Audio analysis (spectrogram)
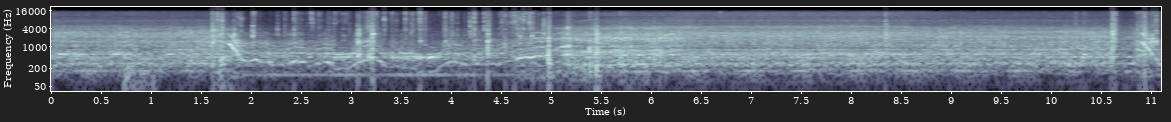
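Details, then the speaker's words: Aurora AS890C paper shredder with its safety features removed, shredding floppy disks; described as very worn out: rough rattly grind with sharp crunches as material feeds through; harsh grinding while shredding. "you'll see how it does it sounds like came from the bowels of hell because so worn out"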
